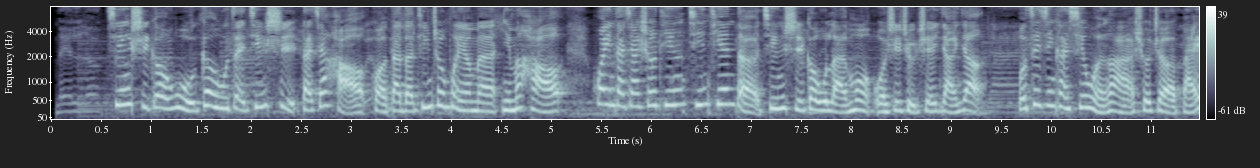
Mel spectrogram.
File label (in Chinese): 女声电台主持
